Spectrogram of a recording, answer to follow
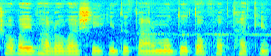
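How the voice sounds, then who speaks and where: Speaking at medium pitch, a woman has a dark, mellow tone. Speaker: lifestyle vlogger. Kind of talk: vlog voice-over narration. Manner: casual, halting with fillers.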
